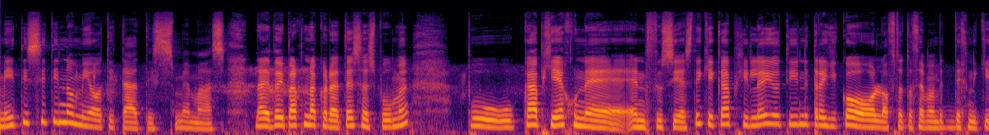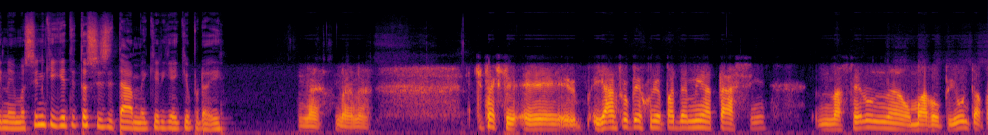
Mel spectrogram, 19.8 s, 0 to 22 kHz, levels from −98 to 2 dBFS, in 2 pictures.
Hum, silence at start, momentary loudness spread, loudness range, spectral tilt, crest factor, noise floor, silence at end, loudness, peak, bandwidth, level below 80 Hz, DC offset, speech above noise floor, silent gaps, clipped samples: none; 0 s; 11 LU; 4 LU; -5.5 dB/octave; 24 dB; -63 dBFS; 0.05 s; -26 LUFS; -2 dBFS; 16 kHz; -52 dBFS; under 0.1%; 38 dB; none; under 0.1%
